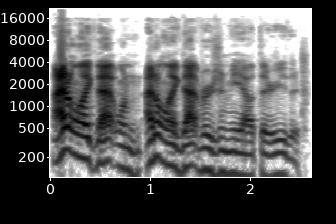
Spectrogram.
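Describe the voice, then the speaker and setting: A man's voice: medium pitch, animated, very fast, gravelly, bright, forceful tone. A man in his thirties co-hosting a podcast, chatting casually, laughing often and swearing. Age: 30s. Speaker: podcast co-host. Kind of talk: casual chat.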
